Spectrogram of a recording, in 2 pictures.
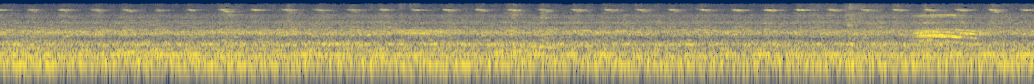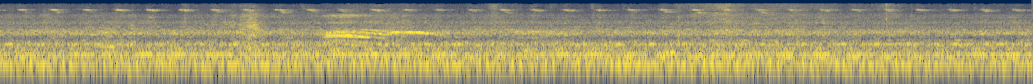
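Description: A steady low mechanical drone, like a running engine, with a crow cawing twice, about five and seven seconds in.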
